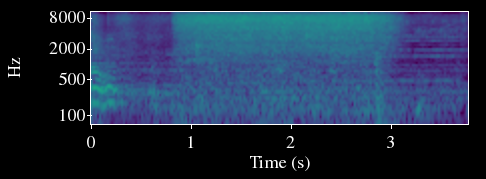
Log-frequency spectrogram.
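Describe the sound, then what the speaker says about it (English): A metal spoon scraping the skin off a piece of fresh ginger, a steady rough, hissy scrape lasting a couple of seconds, close up, with quieter handling before and after. "And then I just take a spoon and scrape it down."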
